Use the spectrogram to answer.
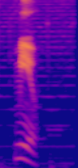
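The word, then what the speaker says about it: miw: good example of this their word for cat was mew mew that's that's the word they used mew it was literally spelled like m-i-w mew and it's the cutest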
